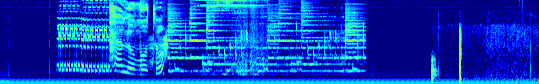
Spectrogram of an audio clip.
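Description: A phone ringtone plays a bright, chiming melody for several seconds over a low steady hum while a call is placed to reconnect a disconnected caller, then cuts off, followed by a couple of sharp clicks.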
